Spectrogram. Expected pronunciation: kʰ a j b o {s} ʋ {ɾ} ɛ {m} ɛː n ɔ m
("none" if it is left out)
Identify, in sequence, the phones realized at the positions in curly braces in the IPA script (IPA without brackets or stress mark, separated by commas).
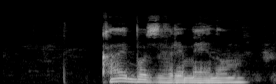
z, ɾ, m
